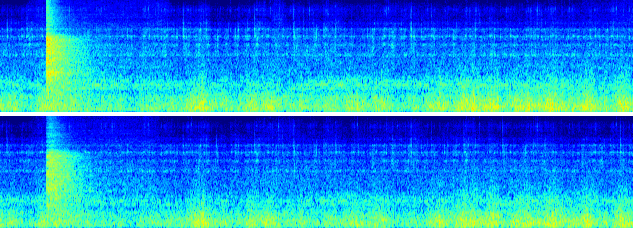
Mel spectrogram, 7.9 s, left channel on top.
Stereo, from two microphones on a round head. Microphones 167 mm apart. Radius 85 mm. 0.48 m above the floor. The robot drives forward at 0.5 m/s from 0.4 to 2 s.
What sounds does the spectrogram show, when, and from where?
0.6 s a clap: 65° left (ahead or behind), 1.4 m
